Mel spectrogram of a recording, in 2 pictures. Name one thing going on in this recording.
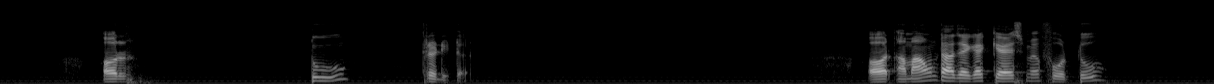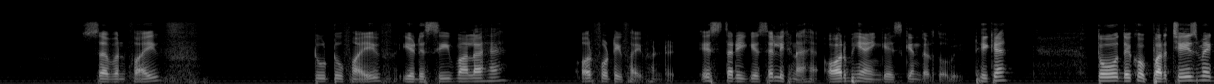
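A man speaks close to a microphone, explaining calmly in short bursts with pauses.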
